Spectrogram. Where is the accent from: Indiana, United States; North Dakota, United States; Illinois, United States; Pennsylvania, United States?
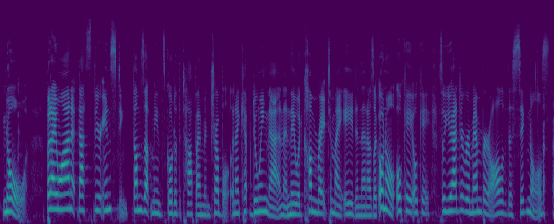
North Dakota, United States; we're from North Dakota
